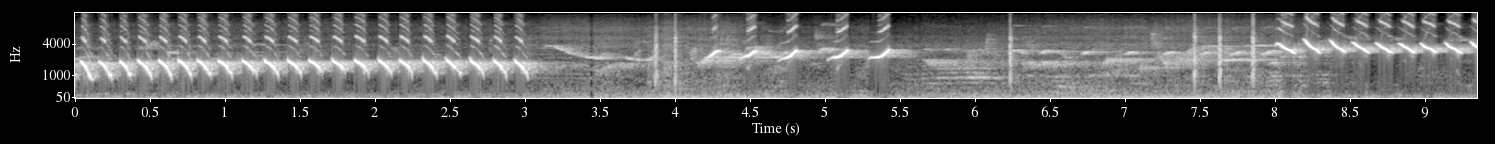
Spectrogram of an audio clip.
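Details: White-rumped shama song used as therapy to get other birds singing: a three-second run of rapid repeated notes, then sparse clicks and a few bright whistles, and a final fast high trill.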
